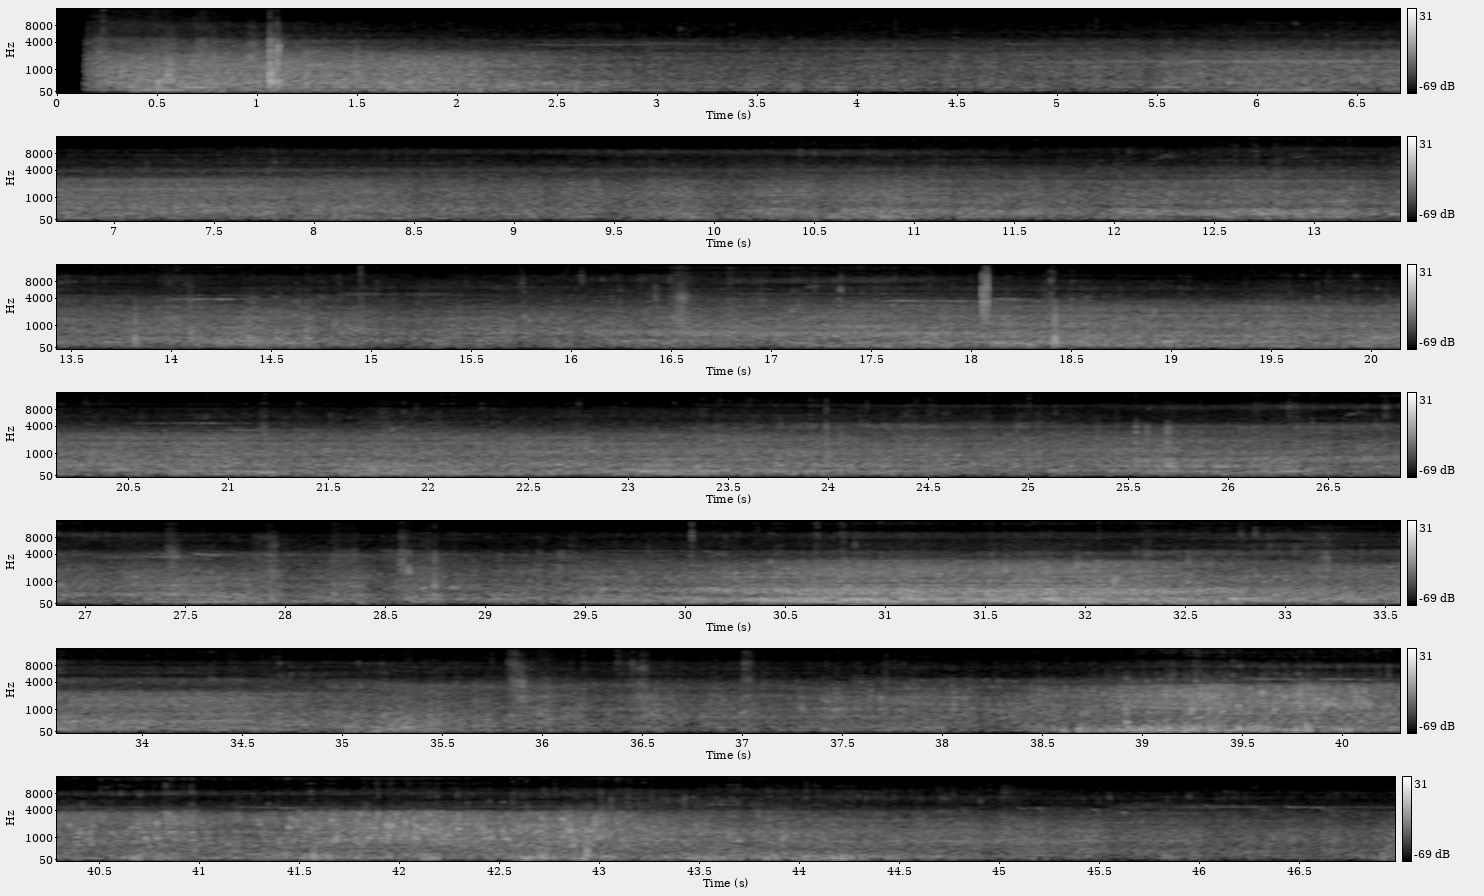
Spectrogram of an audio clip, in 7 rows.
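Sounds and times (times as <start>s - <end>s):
floodwater rushing: 11.5s - 45.4s.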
